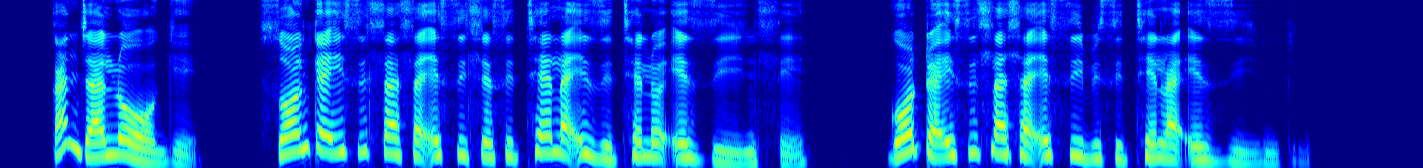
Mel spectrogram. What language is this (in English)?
North Ndebele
